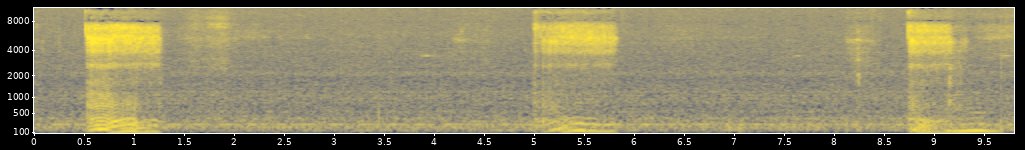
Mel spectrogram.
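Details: Sleeping beagle: three rough, rattling snoring breaths, each with a short snort, about four seconds apart over quiet room noise; dog snoring.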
